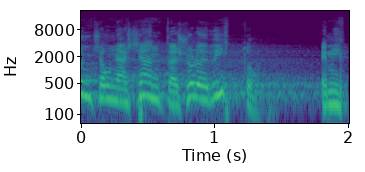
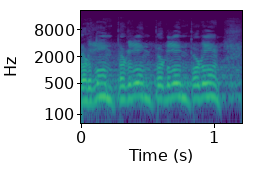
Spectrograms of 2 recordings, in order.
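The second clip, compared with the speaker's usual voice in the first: ordinary talk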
